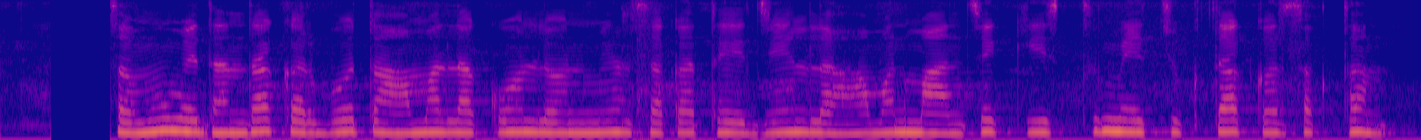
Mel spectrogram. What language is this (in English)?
Chhattisgarhi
